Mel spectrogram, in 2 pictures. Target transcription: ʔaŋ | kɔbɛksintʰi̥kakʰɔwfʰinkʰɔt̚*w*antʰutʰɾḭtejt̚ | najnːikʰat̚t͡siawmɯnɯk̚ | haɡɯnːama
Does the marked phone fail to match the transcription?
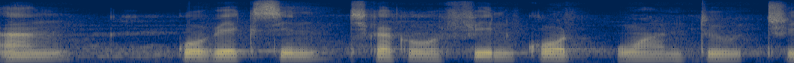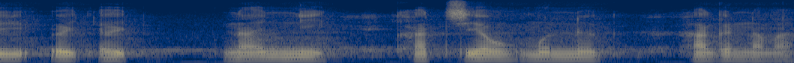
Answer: no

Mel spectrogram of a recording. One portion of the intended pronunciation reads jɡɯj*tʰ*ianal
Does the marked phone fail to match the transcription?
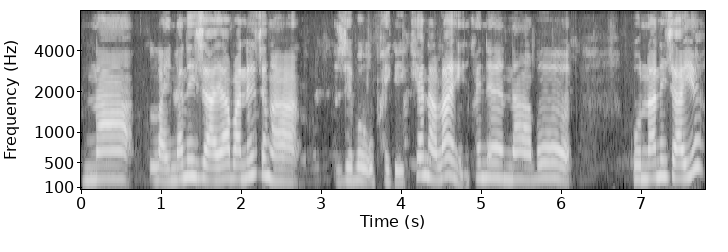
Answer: yes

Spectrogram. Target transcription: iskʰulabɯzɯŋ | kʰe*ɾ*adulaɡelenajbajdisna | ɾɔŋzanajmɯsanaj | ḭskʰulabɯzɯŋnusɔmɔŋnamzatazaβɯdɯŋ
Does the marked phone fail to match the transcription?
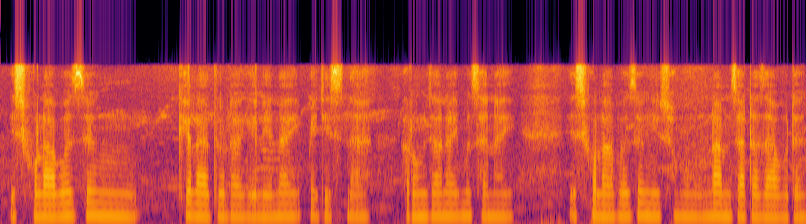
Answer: yes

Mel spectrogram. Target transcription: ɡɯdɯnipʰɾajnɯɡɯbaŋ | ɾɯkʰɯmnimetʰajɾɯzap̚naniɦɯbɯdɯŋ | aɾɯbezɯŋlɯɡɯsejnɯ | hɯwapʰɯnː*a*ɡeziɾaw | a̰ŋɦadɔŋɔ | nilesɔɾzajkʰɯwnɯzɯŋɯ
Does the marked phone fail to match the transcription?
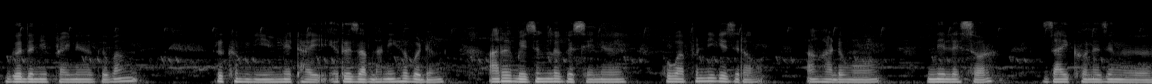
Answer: yes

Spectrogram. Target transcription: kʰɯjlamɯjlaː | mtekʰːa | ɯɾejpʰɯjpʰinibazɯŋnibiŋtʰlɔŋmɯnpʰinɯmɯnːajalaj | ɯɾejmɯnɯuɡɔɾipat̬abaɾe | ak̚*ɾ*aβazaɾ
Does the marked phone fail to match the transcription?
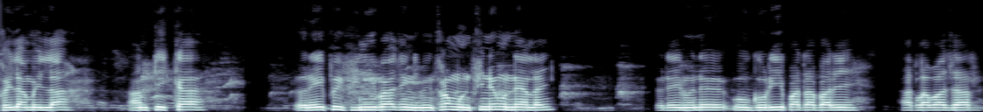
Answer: yes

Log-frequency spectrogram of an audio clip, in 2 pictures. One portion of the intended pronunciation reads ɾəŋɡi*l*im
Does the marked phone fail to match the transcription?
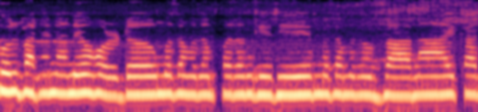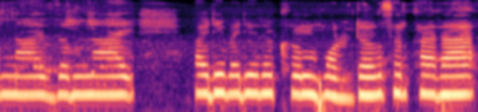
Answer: yes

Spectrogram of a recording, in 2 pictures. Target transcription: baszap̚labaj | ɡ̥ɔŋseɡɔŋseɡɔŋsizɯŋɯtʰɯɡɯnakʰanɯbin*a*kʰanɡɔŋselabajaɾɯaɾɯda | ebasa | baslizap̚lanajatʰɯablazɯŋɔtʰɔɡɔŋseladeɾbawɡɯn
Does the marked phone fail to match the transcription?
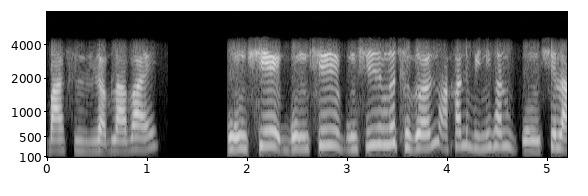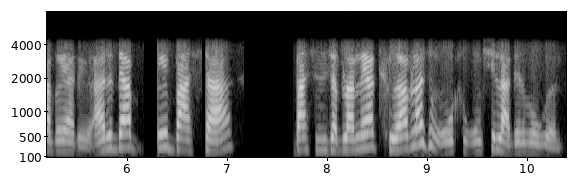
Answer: yes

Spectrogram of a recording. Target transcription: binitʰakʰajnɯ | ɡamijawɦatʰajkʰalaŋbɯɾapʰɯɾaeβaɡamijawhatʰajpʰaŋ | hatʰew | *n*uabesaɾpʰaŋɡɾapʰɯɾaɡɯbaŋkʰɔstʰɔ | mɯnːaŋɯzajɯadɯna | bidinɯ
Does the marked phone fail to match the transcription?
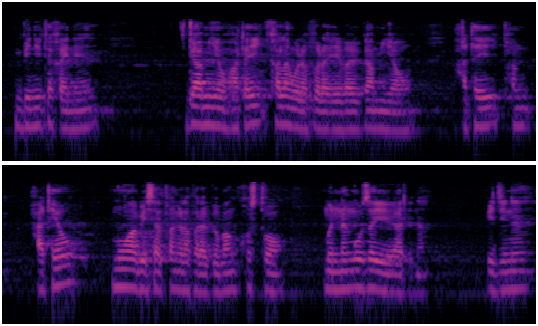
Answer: yes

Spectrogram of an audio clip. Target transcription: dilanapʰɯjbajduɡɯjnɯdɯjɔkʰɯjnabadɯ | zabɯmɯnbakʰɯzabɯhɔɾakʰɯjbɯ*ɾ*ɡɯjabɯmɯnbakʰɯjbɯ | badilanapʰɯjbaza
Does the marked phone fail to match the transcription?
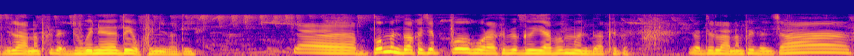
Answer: yes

